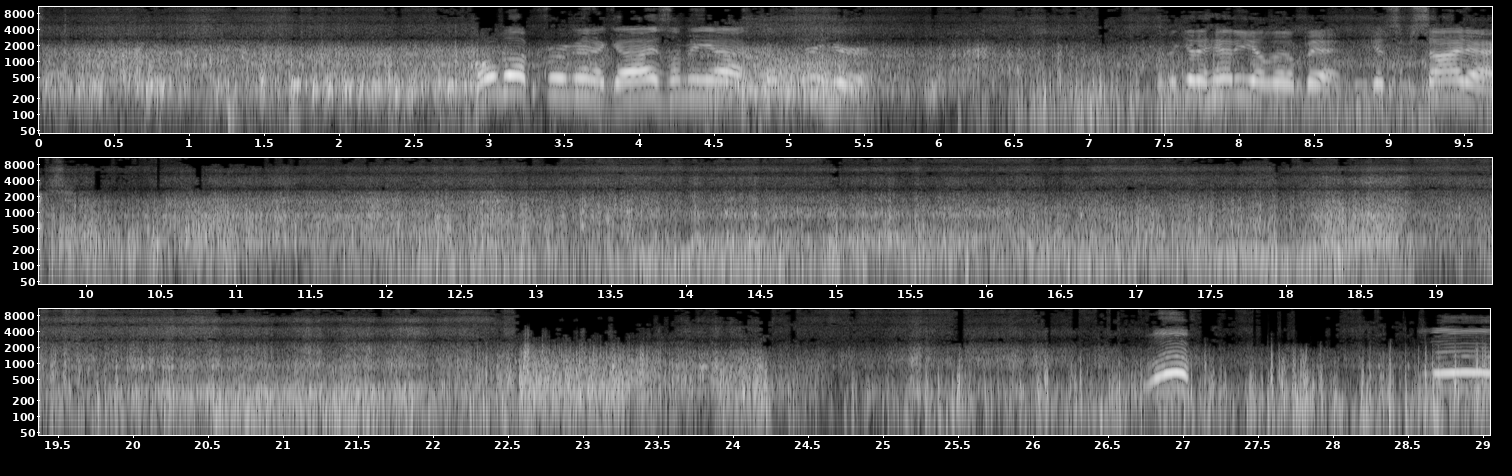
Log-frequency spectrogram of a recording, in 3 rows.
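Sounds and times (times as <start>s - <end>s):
skis sliding on snow: 0.0s - 27.0s
wind rushing over microphone: 0.0s - 29.0s.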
